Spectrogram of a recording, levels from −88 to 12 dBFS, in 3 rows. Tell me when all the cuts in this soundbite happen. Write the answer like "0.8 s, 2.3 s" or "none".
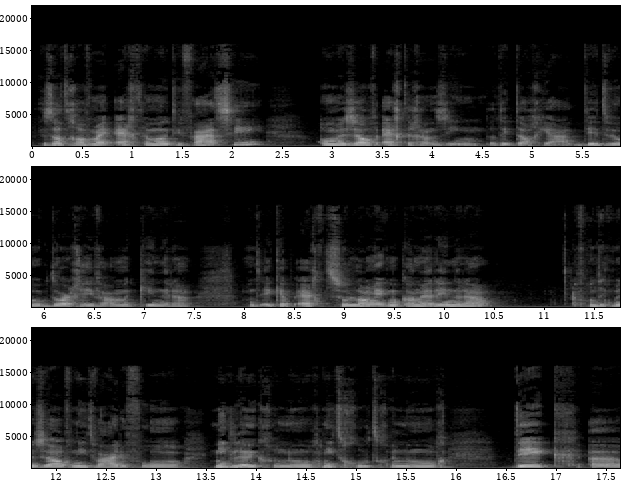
none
